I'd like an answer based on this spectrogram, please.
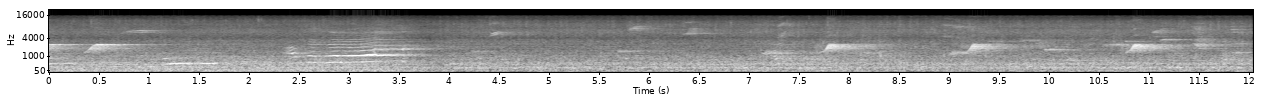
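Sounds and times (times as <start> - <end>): faint high bird chirps: 0.0 - 1.6, 7.2 - 12.0.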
